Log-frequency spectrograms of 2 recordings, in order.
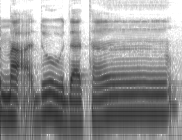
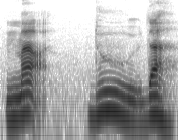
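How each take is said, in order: First: The word ends in 'tan', running into the next. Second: The word ends with a soft 'h' sound. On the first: The reader continues into the next word. "اگر وقف نکردیم و ادامه دادیم، اون موقع همین ت خونده میشه" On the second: The reader stops after this word. "معدوده اگر وقف کنیم"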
